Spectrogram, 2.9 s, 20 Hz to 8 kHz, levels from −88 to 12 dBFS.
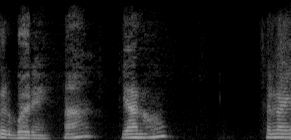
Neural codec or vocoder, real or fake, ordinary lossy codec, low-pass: codec, 44.1 kHz, 2.6 kbps, DAC; fake; Opus, 24 kbps; 7.2 kHz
